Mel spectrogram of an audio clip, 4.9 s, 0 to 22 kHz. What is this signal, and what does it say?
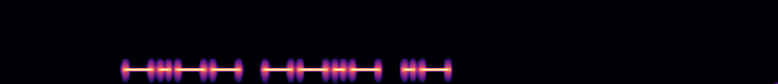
Morse code, heard as a keyed tone, about 22 wpm, 700 Hz. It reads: YQA
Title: USA Call Sign Postfixes - 3 Letters 22wpm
